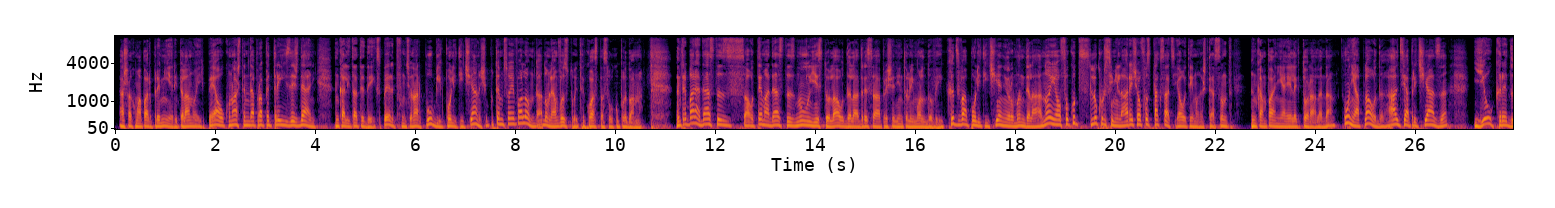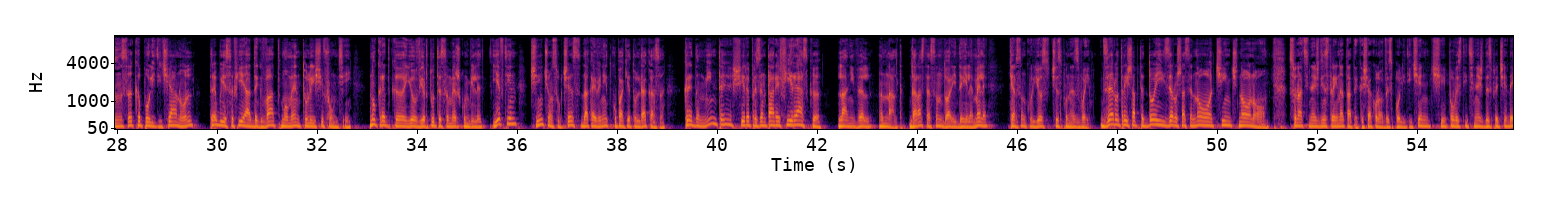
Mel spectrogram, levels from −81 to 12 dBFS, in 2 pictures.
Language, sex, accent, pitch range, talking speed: Romanian, male, native, 100-145 Hz, 160 wpm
